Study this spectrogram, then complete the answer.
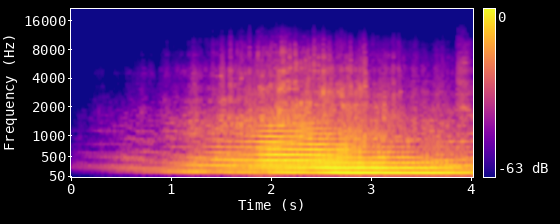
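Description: A small propeller airplane flies past, its droning engine hum with steady harmonic tones swelling from faint to loud and holding close, alone with no voices.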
